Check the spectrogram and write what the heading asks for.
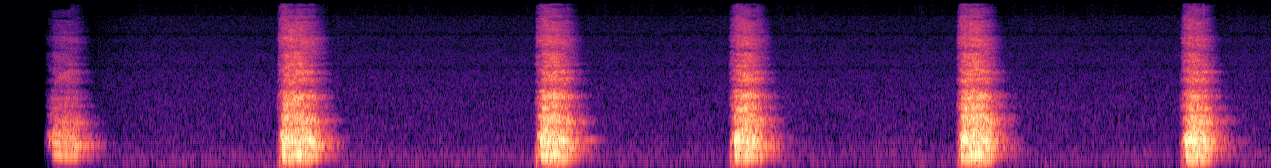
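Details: Dog with kennel cough (infectious tracheobronchitis) giving six harsh, honking, throat-clearing coughs at regular pauses; kennel cough.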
